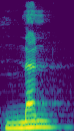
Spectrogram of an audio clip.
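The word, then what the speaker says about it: none: है सी से क हो गया ओ का उच्चारण अ और एम ई से म कम एन ओ एन ई नन एन ओ एन ई नन एल ओ वी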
